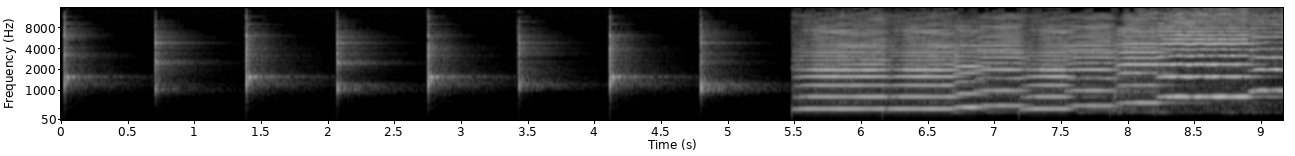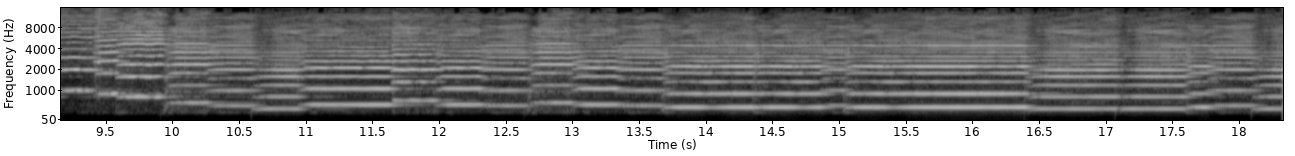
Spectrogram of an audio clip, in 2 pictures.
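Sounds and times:
violin and cello duet: 5.5s - 18.3s.

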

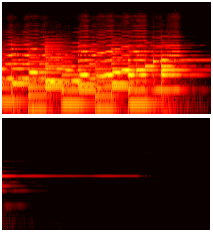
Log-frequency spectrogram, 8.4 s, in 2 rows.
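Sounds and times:
flute playing a hornpipe: 0.1s - 3.8s.

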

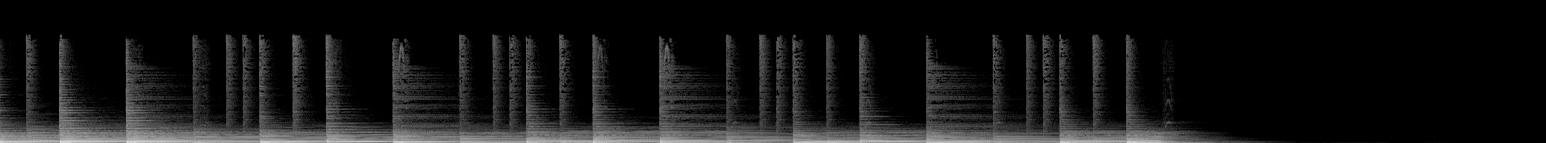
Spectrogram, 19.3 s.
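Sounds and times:
recorder karaoke: 0.0s - 14.8s.

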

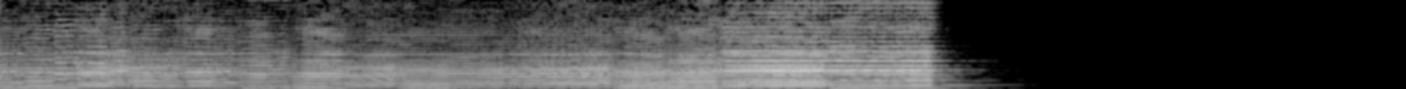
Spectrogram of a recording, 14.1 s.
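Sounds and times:
cello: 0.0s - 10.0s
two violins: 0.0s - 10.0s.

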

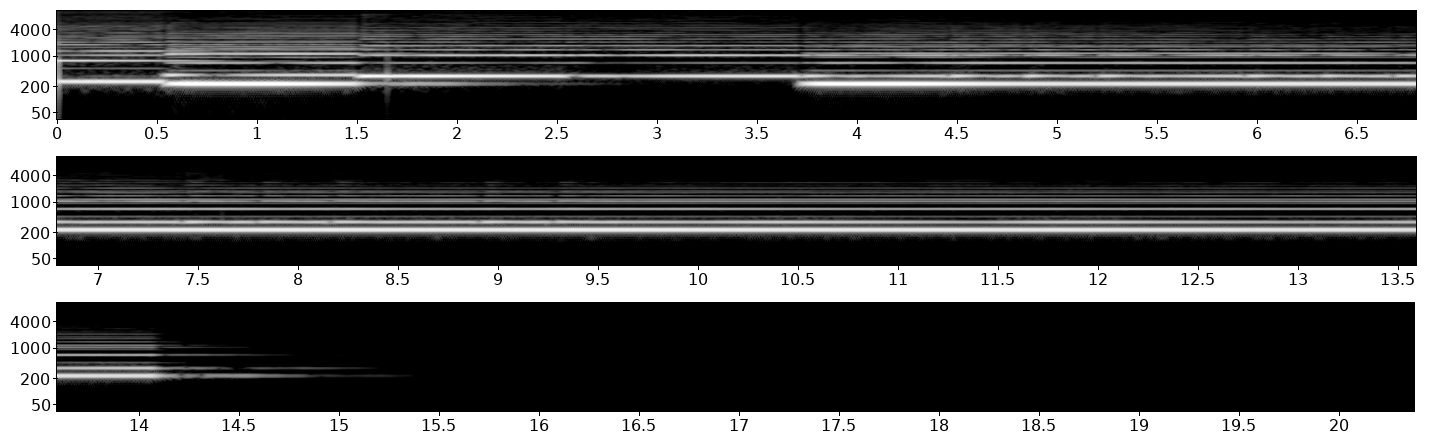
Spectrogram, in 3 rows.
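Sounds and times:
clarinet trio playing a pavane: 0.0s - 14.2s.

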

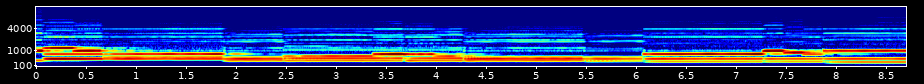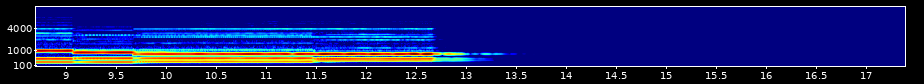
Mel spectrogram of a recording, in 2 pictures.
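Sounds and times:
recorder trio playing a hymn: 0.0s - 13.0s.

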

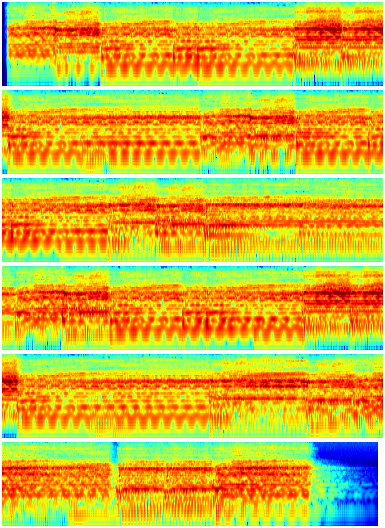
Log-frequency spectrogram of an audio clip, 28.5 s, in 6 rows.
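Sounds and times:
cello: 0.0s - 28.1s.

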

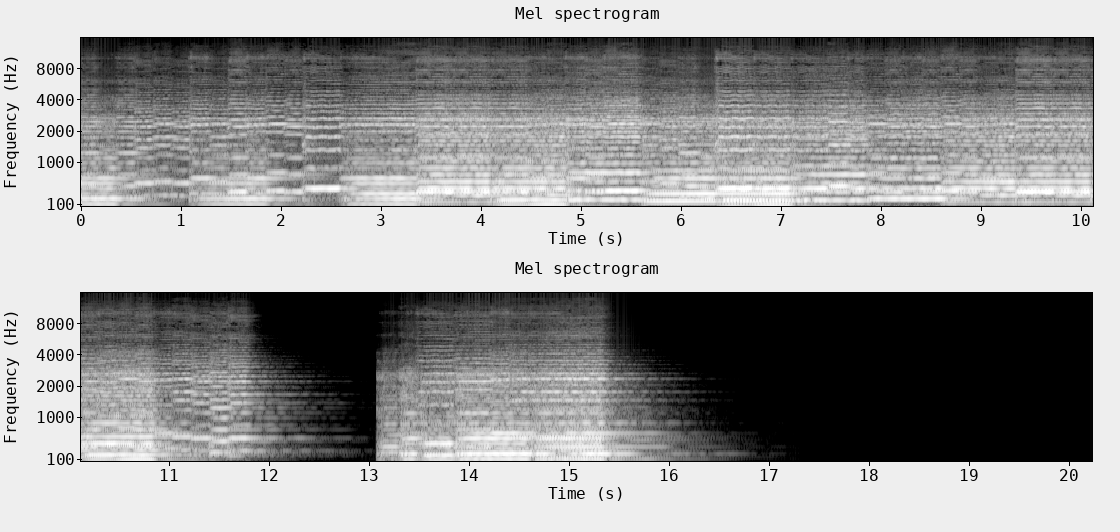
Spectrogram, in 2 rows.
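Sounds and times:
solo cello gavotte: 0.0s - 11.9s, 13.1s - 16.0s.

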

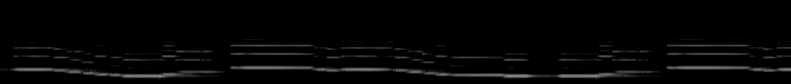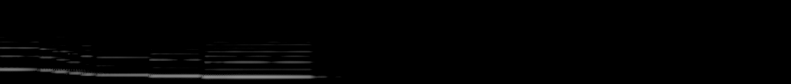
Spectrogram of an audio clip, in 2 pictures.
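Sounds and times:
clarinet duet: 0.0s - 11.2s.

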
